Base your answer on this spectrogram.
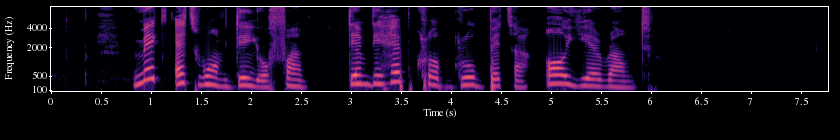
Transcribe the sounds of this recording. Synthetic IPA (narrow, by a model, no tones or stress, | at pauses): mekɛtwɔ̃mdejɔfãm | d̥ɛ̃mdeɦɛpkʰɹɔp̚ɡɹobɛtʰaɔljiɹãʊ̃nd̥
